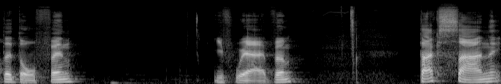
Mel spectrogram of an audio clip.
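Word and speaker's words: たくさん: Taksan is an interesting word because technically it's a noun or also an adjective, which means should be accented on the last syllable, so actually on the sa, because the accent can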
